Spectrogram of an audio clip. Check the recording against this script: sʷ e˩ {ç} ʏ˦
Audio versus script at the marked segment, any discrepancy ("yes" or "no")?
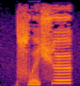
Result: no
